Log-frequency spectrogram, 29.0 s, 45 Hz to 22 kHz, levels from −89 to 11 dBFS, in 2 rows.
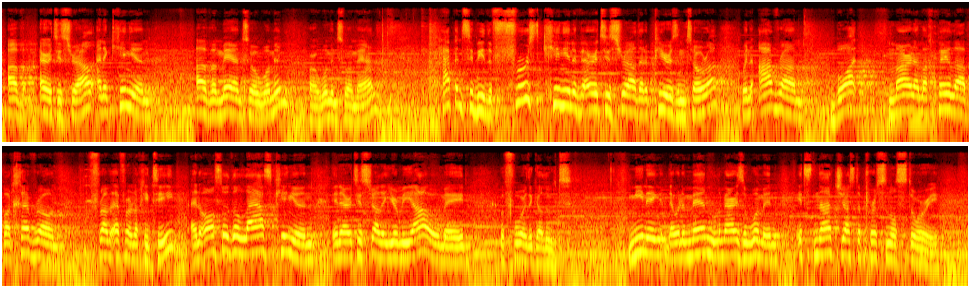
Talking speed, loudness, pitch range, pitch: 140 wpm, -14 LUFS, 140-185 Hz, 160 Hz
